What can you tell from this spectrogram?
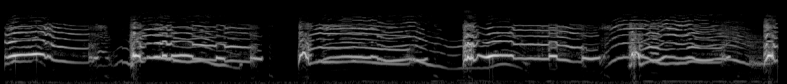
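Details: Chihuahua howling, linked to HotRod and Grandma Rowdie: long wavering wails in four bouts separated by short breaks, each drawn-out tone sliding up and down with strong overtones, punctuated by brief sharp yelps.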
